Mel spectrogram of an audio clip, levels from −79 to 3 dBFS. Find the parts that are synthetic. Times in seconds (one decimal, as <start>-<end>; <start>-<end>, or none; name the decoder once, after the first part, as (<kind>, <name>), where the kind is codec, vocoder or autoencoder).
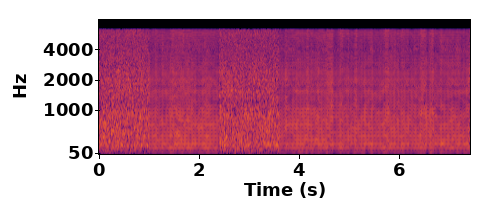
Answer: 1.0-2.4 (vocoder, Vocos); 3.6-7.4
